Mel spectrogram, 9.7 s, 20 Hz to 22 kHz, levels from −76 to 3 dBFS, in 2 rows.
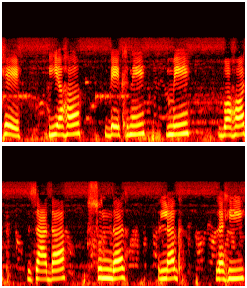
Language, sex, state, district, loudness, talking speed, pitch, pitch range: Hindi, female, Madhya Pradesh, Dhar, -13 LUFS, 55 wpm, 245 Hz, 235-260 Hz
